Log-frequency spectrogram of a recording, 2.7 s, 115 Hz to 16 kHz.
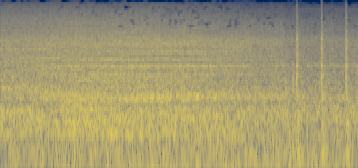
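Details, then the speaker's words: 2010 Chrysler Town and Country minivan HVAC: steady blower rush, then sharp repeated clicking with felt vibration from behind the dash. The failing blend door actuator, reached through the glove box, was replaced. "clicking i reach back in there in my hand i can actually feel it vibrating back in there so that one's bad"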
